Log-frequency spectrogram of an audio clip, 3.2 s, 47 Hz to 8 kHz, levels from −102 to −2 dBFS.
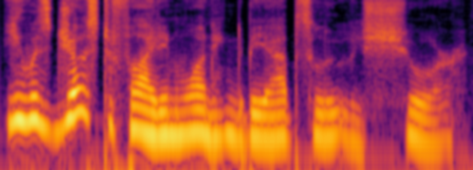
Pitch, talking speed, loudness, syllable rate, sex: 140 Hz, 170 wpm, -19 LUFS, 5.3 syllables/s, male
